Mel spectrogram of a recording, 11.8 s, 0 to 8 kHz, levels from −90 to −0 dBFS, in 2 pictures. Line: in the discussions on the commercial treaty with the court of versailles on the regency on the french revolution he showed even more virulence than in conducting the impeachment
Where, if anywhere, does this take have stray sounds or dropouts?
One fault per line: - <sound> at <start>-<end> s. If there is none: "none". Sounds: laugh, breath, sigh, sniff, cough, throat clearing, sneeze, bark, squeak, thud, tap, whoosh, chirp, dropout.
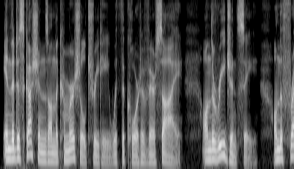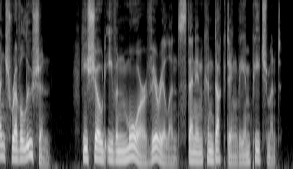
none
